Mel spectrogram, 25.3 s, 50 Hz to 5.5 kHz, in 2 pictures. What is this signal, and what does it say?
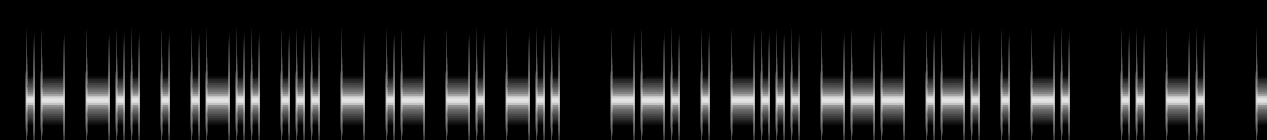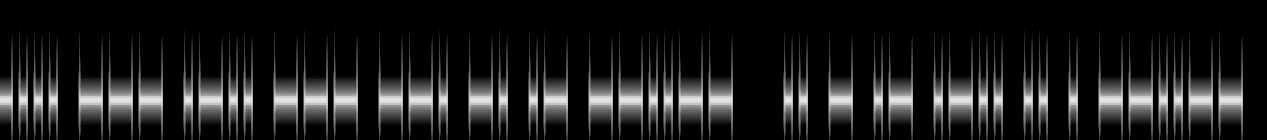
Morse code, heard as a keyed tone, about 16 wpm, 800 Hz. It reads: ADELSTAND GEBOREN IN BOLOGNA, ITALIE,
